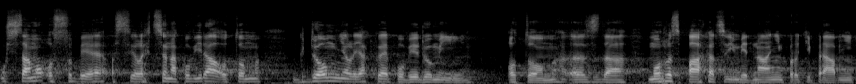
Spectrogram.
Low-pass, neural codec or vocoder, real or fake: 14.4 kHz; vocoder, 44.1 kHz, 128 mel bands, Pupu-Vocoder; fake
